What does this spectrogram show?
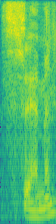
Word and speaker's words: salmon: I love salmon I'm proud of you for saying it correctly too salmon you just seem like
